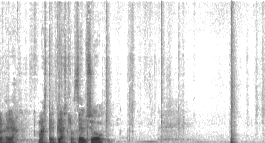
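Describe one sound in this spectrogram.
Trading cards rustle and flick as hands sort through them.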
